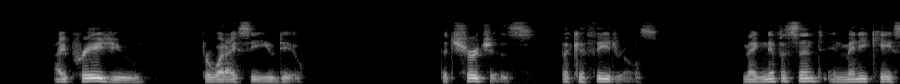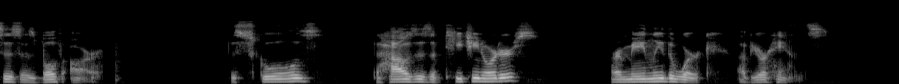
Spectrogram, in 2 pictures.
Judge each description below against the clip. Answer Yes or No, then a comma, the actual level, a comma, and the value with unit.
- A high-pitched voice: No, low, 115 Hz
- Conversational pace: No, slow, 125 wpm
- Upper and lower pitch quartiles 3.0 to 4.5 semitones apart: Yes, average, 4.0 semitones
